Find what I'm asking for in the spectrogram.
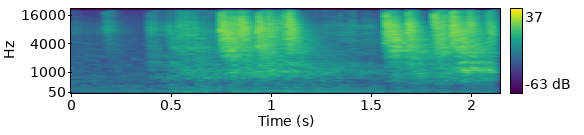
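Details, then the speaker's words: Laundromat dryer being tested after repair: bursts of metallic clatter with each drum turn, first suspected to be a nail, then found to be two pennies loose in the drum, which is considered normal. "Alright, got the glass back in, testing the dryer. If you hear that sound, it sounds like there's a nail in"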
